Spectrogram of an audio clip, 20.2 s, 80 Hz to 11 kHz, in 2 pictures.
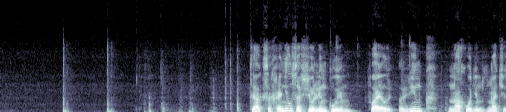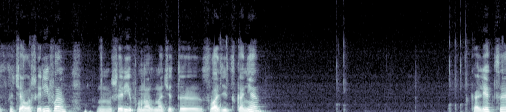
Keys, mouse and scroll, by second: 6.8-9.9 drag.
